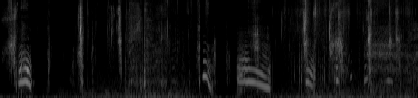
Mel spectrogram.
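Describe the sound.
Ear-licking mouth sounds: faint wet slurps, smacks and clicks come in irregular bursts, with soft breathy vocal moans between them.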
